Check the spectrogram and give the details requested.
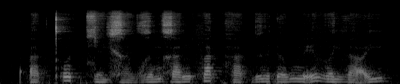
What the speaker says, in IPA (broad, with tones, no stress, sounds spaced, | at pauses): ʔ a˨˩ k̚ t̪ʰ o˦˥ t̚ t͡ɕ ɛ̤˨˩ j ɣ a̤˨˩ w ɣ ə˨˦ m x a˨˦ n f a˦˥ k̚ h a˨˩ k̚ ɣ ɨ˧ ɗ ə˨˦ w m ḛ˧˥ v ə˧ j l a̰˧˥ j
